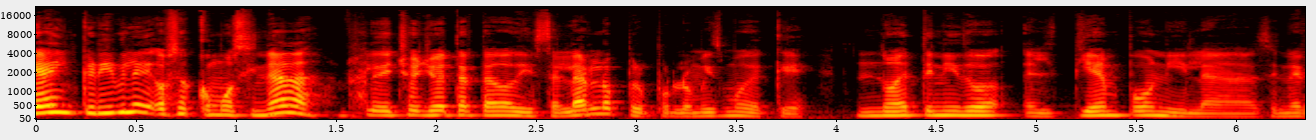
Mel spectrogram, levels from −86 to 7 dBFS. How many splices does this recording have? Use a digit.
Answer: 2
